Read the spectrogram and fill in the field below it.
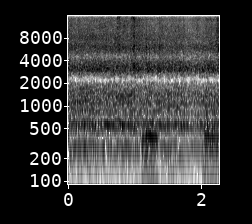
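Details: Humming bees during the catching of a hive for domestication: a constant droning tone, with two short rising buzzes as single bees pass close, and Telugu speech around.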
